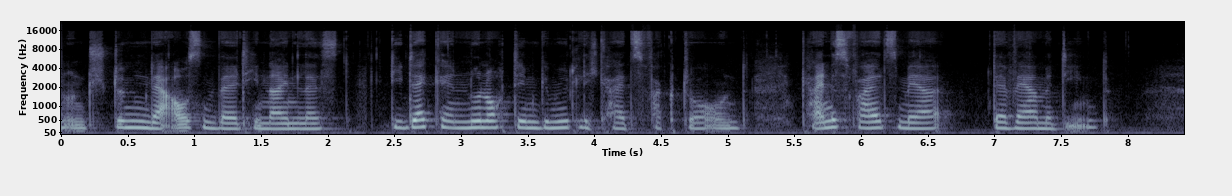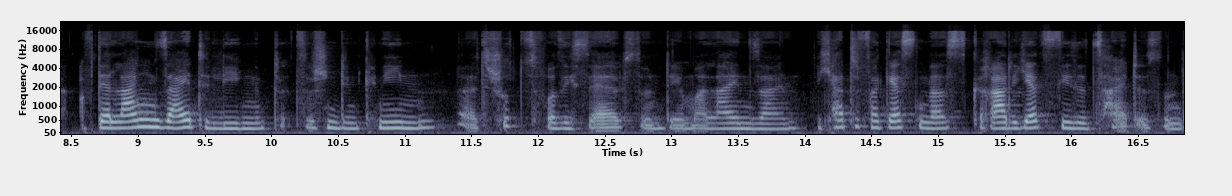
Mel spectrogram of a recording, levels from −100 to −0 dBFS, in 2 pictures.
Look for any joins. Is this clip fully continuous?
no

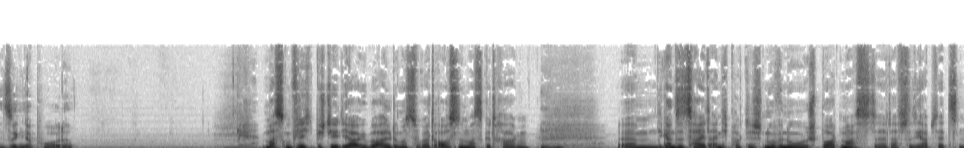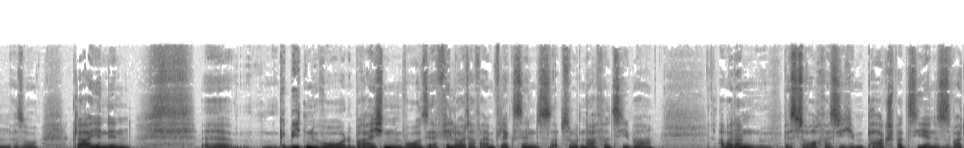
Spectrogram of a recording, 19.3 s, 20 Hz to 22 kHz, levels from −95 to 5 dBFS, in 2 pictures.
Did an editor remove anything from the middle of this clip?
yes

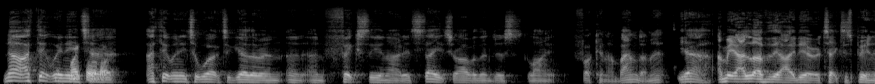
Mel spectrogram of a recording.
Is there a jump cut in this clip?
yes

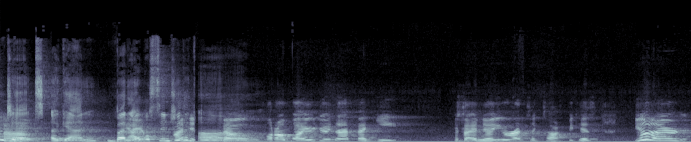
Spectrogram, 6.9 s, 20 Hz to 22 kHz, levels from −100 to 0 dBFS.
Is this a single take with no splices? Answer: no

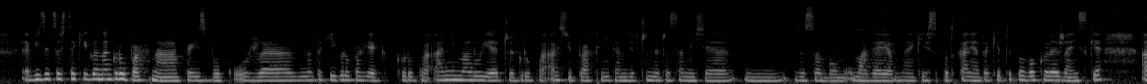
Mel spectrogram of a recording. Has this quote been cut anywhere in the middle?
no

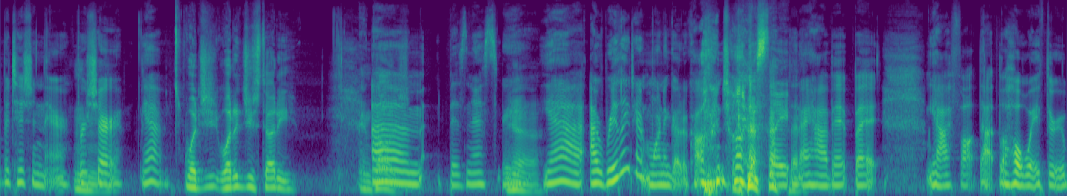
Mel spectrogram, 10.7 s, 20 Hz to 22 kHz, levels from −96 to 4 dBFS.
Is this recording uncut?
no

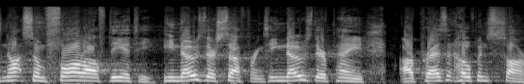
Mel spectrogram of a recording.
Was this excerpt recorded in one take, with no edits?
no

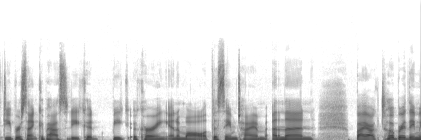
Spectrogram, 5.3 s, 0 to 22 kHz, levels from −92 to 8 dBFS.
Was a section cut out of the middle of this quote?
no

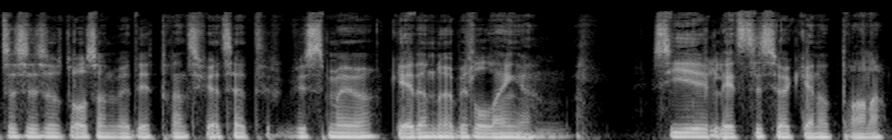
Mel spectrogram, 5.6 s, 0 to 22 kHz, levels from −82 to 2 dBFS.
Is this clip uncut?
yes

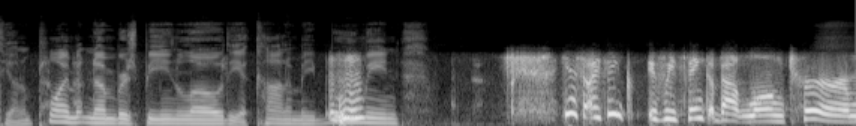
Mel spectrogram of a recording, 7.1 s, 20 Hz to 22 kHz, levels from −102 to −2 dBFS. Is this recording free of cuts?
no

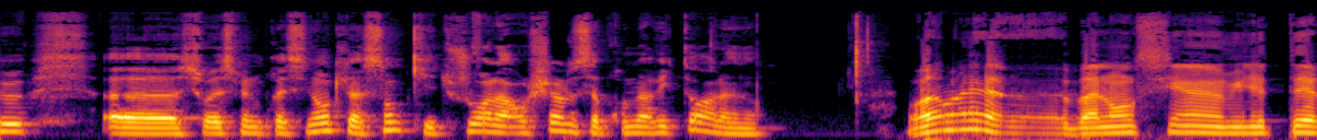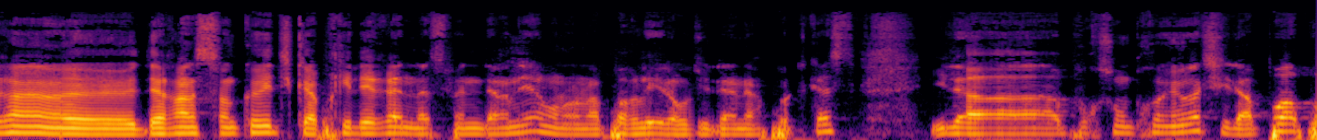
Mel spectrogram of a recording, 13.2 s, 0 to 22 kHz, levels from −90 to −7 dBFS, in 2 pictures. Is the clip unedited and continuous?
yes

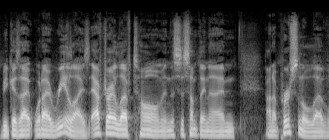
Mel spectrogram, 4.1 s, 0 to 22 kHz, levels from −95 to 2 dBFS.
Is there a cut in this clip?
no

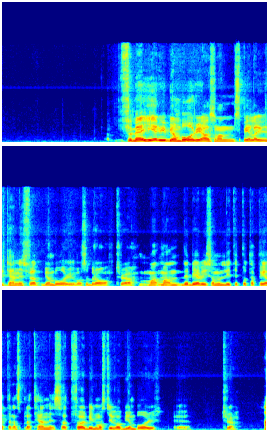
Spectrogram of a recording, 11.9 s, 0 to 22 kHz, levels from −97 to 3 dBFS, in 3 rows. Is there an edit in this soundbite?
yes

